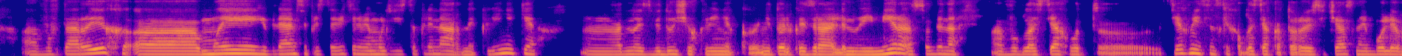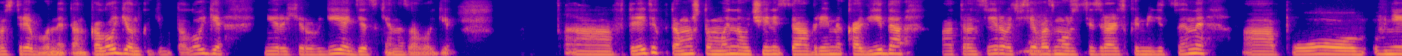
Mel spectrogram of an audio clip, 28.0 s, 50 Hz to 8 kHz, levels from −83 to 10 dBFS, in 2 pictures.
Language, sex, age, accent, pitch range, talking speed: Russian, female, 20-39, native, 165-185 Hz, 105 wpm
